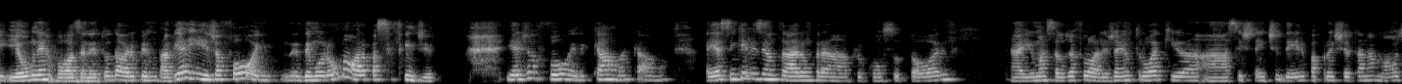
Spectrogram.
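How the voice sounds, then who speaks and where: A woman with a Brazilian accent, a mother telling a personal testimony in an animated way and acting out the dialogue she quotes. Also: mid-range voice.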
